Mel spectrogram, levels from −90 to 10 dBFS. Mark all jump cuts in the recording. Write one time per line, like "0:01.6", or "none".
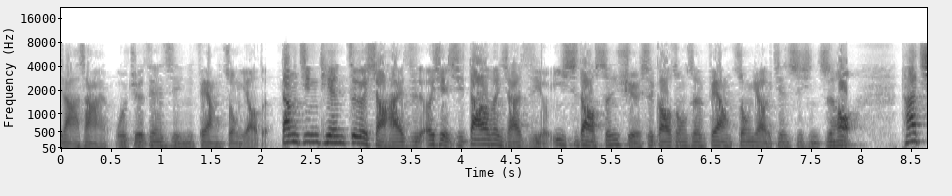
0:02.1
